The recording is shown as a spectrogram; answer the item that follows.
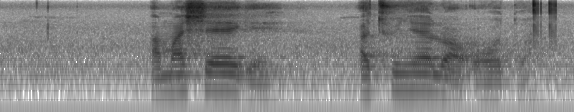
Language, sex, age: Zulu, male, 25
